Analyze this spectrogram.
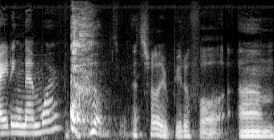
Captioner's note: coughs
